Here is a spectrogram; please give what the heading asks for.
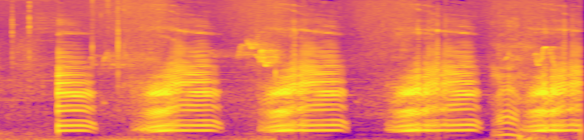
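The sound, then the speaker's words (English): A bullfrog croaks in several drawn-out, moaning calls, each deep and buzzy with rich harmonics. The calls repeat in a steady rhythm with short gaps between them, and no voices are heard. “It is a bullfrog. It is a bullfrog. Play that one more time.”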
